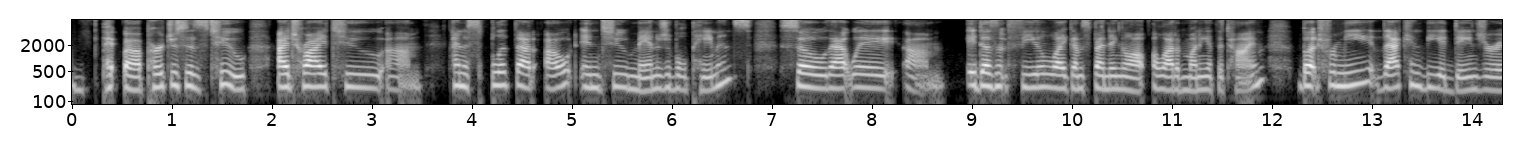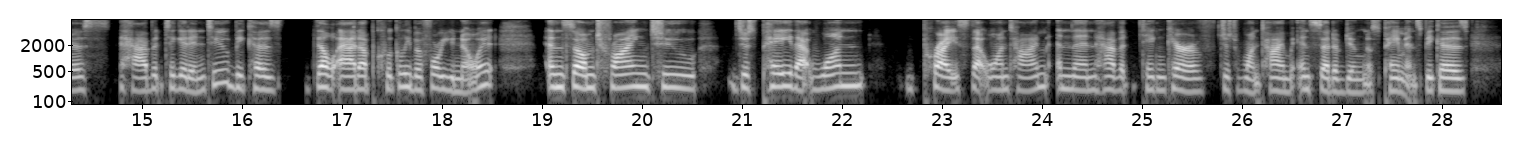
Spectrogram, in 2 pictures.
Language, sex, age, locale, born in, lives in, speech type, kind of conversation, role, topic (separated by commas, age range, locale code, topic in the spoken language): English, female, 25-29, en-US, United States, United States, conversation, unstructured, none, What is the best way to save money each month?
